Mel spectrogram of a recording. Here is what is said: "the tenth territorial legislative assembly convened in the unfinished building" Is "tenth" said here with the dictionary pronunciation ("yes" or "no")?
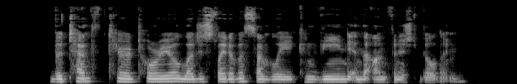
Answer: yes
